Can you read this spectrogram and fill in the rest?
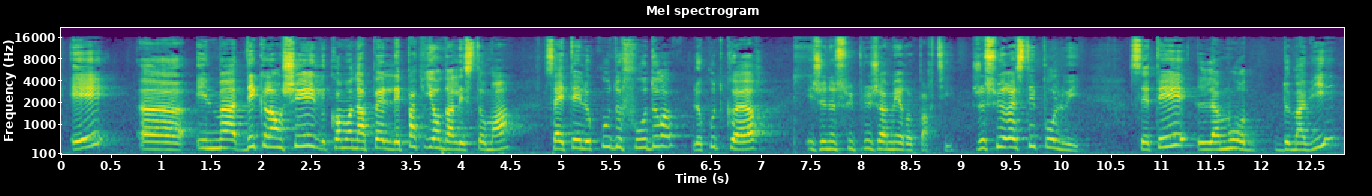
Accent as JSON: {"language": "French", "country": "Italy", "lives_now": "Tunisia", "said": "Bien sûr, je suis italienne, donc j'étais reconnue par euh, les Italiens."}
